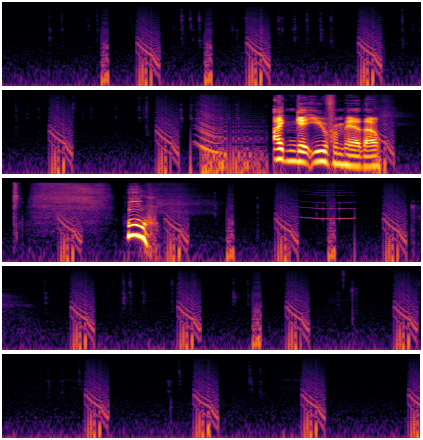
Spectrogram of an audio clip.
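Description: Short electronic bleeps from a retro video game repeat at an even pace.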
